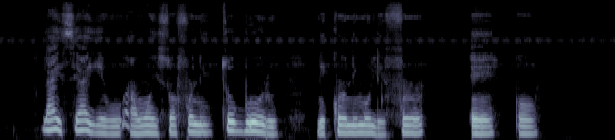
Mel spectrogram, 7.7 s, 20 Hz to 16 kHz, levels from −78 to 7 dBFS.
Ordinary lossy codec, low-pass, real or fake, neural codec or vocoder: none; 14.4 kHz; fake; vocoder, 44.1 kHz, 128 mel bands every 512 samples, BigVGAN v2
